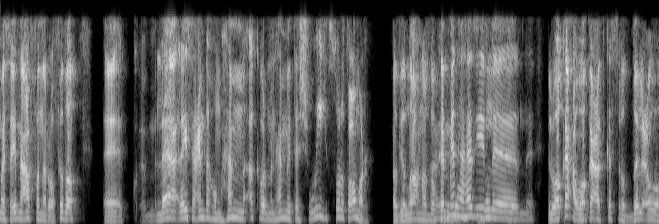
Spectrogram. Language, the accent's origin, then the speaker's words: Arabic; Upper Egypt, Egypt; بعض البيئات عندنا في الصعيد وفي غير الصعيد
